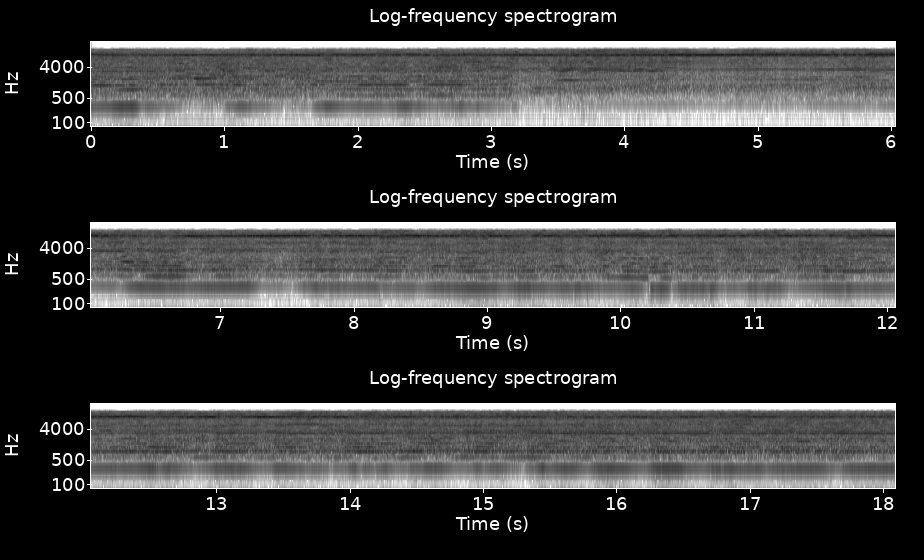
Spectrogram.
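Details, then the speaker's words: Oscillating cast saw making the second, overlapping cut on the side of a fiberglass foot and leg cast to bivalve it: steady high-pitched motor whine with slight pitch shifts. "yes we're going to start making your other cut you do want to slightly overlap your lines or they won't actually completely cut through"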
